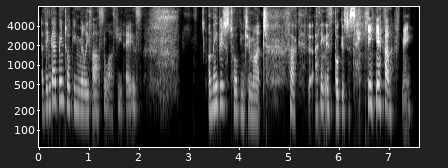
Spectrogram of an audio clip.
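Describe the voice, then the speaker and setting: Woman reader, livestream book reading, gravelly fry, giggly chatty asides. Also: medium pitch, fairly quick. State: slightly out of breath.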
